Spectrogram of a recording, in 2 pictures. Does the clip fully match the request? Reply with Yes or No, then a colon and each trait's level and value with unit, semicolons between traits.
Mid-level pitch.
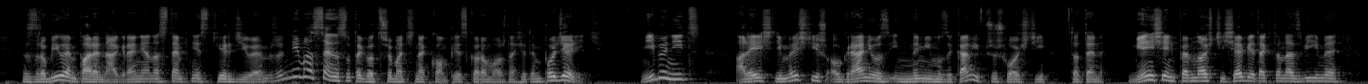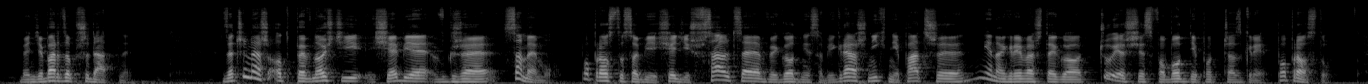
No: low, 130 Hz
